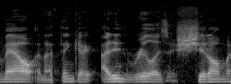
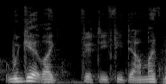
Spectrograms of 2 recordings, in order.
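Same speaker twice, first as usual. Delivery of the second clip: usual speaking voice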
